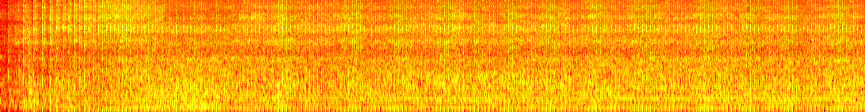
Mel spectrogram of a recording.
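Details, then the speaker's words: Old Murray push mower with a Briggs Classic engine and an apparently missing governor spring. With the rpm adjusted, it catches and settles into a steady, fairly brisk chug with even firing and no misses; the rpm is now fixed and it runs normally. "if i just want to pull this throttle out a little bit more just so that it has a little bit more of an rpm to it"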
